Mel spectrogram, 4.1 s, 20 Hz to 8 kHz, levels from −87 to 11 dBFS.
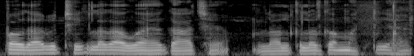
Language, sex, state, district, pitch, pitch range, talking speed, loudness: Magahi, male, Bihar, Jamui, 120 Hz, 115-130 Hz, 190 wpm, -28 LUFS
